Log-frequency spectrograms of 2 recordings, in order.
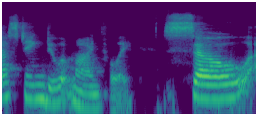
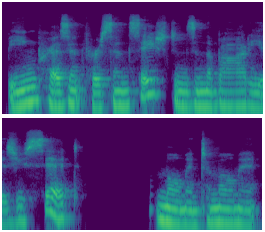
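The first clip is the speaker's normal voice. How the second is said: guided meditation. Real, not acted. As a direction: lead them gently into stillness, phrase by phrase.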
